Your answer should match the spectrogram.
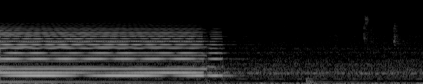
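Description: A sustained chord on a keyboard instrument, held at a steady pitch and cutting off a little over two seconds in.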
